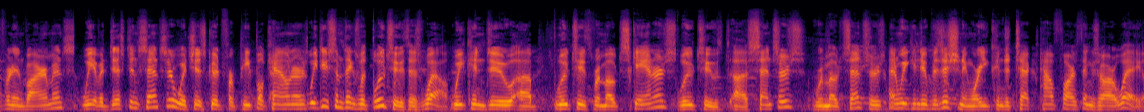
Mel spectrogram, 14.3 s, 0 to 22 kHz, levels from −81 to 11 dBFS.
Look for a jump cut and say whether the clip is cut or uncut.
cut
